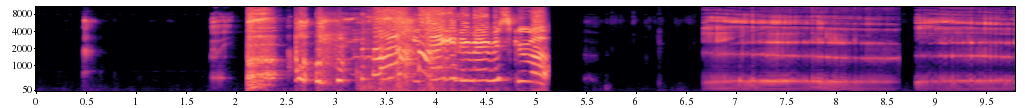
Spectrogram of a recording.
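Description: A long, loud, rumbling voiced burp lasting a few seconds, with quieter sounds around it; belching, the release of swallowed air from the stomach.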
